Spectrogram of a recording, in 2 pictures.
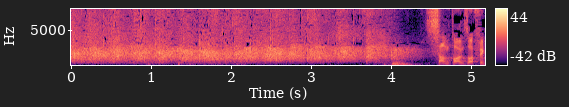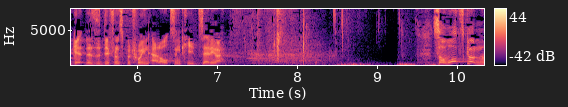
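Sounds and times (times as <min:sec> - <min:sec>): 
audience applause: 0:00.0 - 0:04.4
speech: 0:04.0 - 0:07.5, 0:09.7 - 0:10.3
laughter: 0:06.6 - 0:08.7.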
